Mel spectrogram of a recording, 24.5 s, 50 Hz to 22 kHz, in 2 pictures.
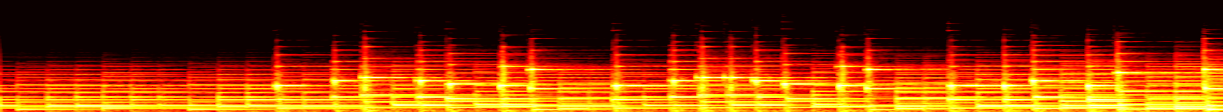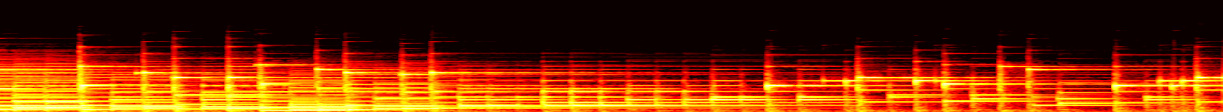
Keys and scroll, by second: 3.4-4.0 scroll up 1, 4.4 scroll down 1, 4.7 scroll up 1, 5.7 scroll up 1, 6.0-6.5 scroll down 1, 6.6 scroll up 1, 7.7-8.3 scroll up 1, 9.3 scroll down 1, 14.3-14.7 scroll down 1, 14.7 scroll up 1, 19.1 scroll down 1, 21.8 scroll down 1, 22.1 scroll up 1, 22.6 scroll down 1, 22.9 scroll up 1.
